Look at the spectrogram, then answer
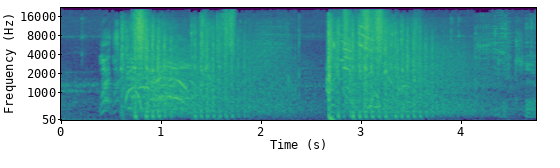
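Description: Gunfire in the Far Cry 5 video game comes in two loud bursts, each a sharp shot followed by rapid repeated automatic fire that rattles close by with a ringing tail, while a voice talks faintly underneath.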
